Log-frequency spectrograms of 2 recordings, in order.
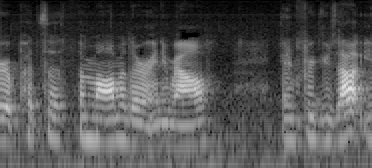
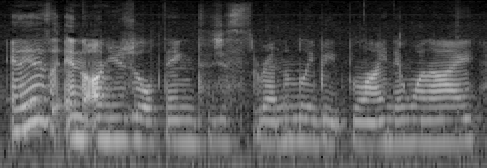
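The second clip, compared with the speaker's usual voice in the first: normal talking voice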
